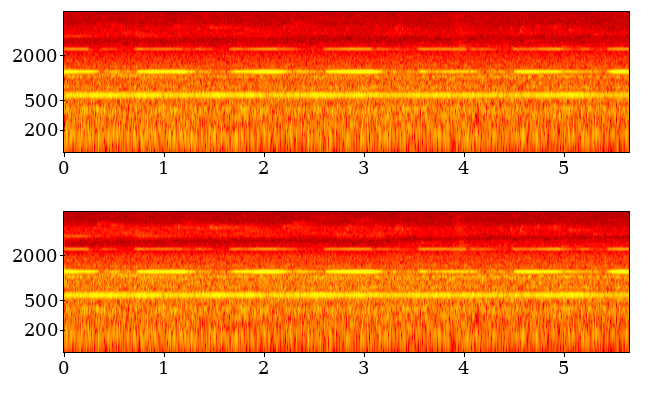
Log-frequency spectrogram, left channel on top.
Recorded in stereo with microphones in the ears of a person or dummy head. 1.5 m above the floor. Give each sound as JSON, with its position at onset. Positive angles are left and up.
{"t": 0.0, "sound": "a vehicle", "side_deg": -20}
